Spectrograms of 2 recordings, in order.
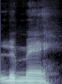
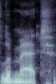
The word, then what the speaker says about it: Lumet: You guys all say you Americans say lame met but I believe it's lum but actually no it is lummet according to Wikipedia.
